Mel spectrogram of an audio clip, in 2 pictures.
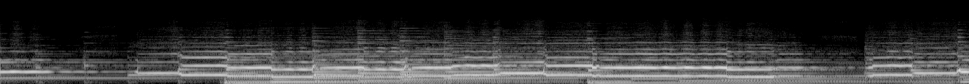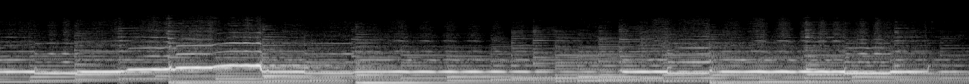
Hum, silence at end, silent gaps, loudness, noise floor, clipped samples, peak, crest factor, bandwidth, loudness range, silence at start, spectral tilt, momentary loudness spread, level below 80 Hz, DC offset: none; 0 s; none; -14 LUFS; -34 dBFS; under 0.1%; -2 dBFS; 12 dB; 7.4 kHz; 6 LU; 0 s; -8.5 dB/octave; 11 LU; -30 dBFS; under 0.1%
